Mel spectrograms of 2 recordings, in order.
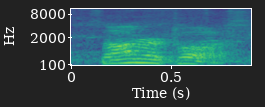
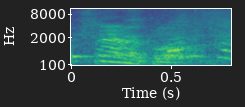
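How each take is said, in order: First: Said in the usual way. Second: "Santa Claus" tossed up much higher with a laugh; a chuckling, lifted "Santa Claus"; playful high Santa Claus. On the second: Acted. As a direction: sing out "Santa Claus" high and amused, rising at the end. Punchline name for English speakers.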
